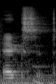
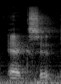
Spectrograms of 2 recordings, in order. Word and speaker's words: exit: exit وممكن انطقها نطق تاني، ممكن اقول exit عشان لو سمعناها نبقى عارفين النطق ده والنطق ده. exit او exit.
